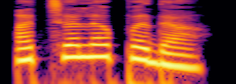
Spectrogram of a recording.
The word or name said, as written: ಅಚಲಪದ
